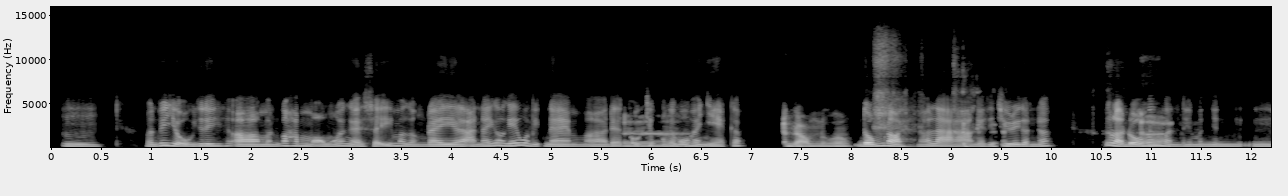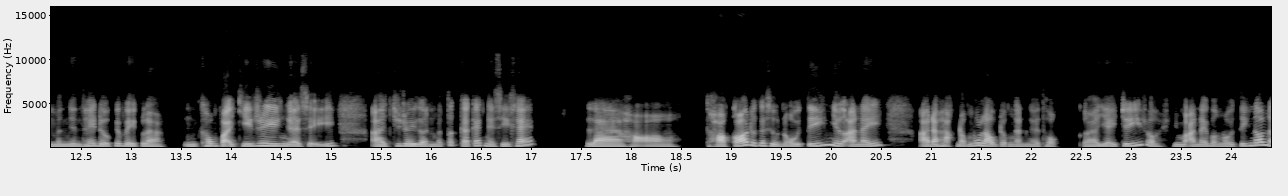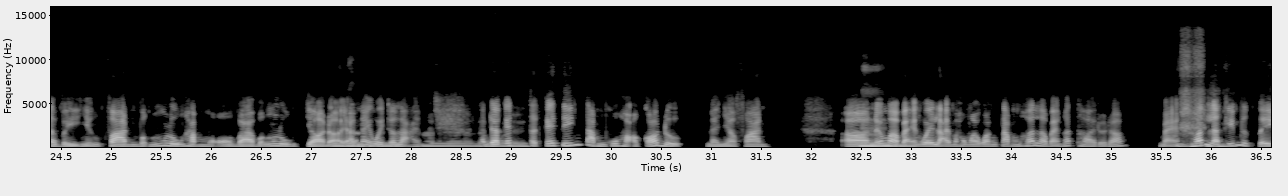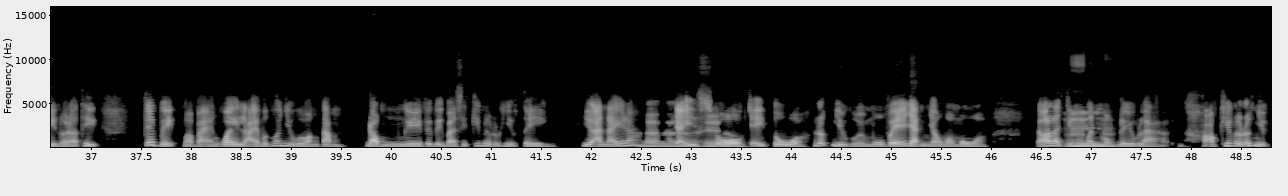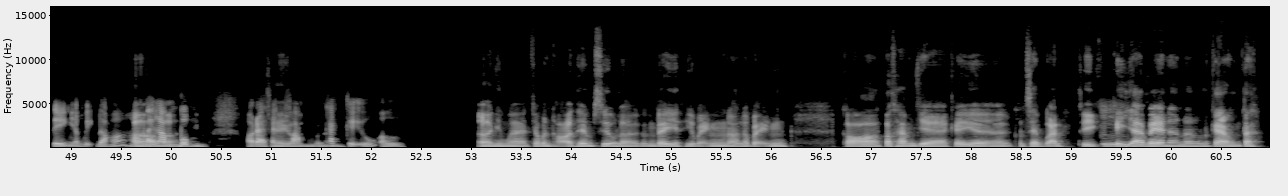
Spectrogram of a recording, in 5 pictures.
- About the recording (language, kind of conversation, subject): Vietnamese, podcast, Bạn cảm nhận fandom ảnh hưởng tới nghệ sĩ thế nào?
- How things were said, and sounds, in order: tapping; laugh; other background noise; chuckle; in English: "concert"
